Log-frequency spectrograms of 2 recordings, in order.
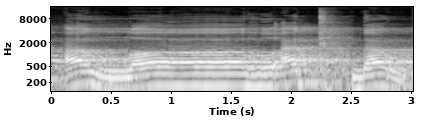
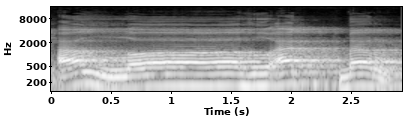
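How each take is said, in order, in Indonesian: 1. Bunyi k ada hembusan yang kuat dan berlebihan. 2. Bunyi k tidak ada hembusan sama sekali. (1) "Kalau yang melampau" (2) "Kalau tak ada langsung dia akan bunyi begini"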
